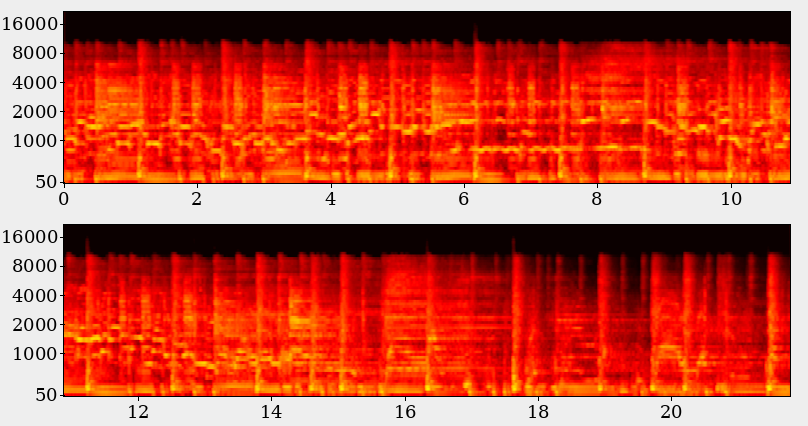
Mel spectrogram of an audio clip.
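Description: Live band playing an instrumental passage: an electric guitar lead line over bass guitar and drum kit. The guitar melody drops back about two-thirds of the way through, leaving the drums more prominent.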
